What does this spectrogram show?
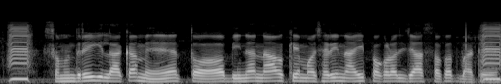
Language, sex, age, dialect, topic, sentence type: Bhojpuri, male, 18-24, Northern, agriculture, statement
